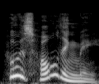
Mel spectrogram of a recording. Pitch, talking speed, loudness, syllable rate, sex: 245 Hz, 240 wpm, -14 LUFS, 6.2 syllables/s, female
